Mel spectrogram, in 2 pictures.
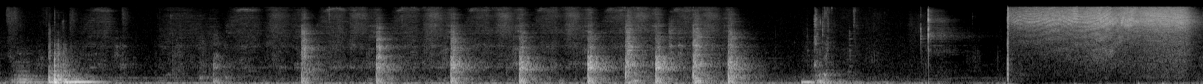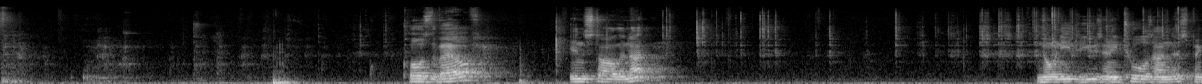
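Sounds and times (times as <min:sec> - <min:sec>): loud hiss of air: 0:10.1 - 0:12.2.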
